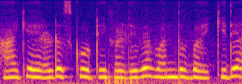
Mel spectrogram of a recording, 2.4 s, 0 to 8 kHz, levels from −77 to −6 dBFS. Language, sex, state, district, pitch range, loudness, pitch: Kannada, female, Karnataka, Koppal, 245-270 Hz, -13 LUFS, 255 Hz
